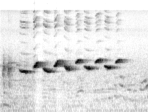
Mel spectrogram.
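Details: Sooty-headed bulbul song imitating a white-rumped shama, made of a rapid run of bright whistled notes that alternate between higher and lower pitches, each note sliding smoothly, in a steady, rhythmic sequence.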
